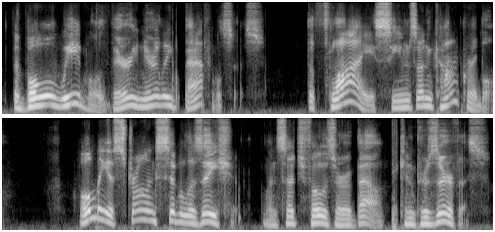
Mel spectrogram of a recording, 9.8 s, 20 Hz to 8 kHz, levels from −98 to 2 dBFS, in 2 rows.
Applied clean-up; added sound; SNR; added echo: neural diffusion model UNIVERSE++.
